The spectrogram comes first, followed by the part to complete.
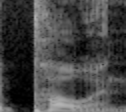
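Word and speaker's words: Poyen: so I would assume that growing up in poen Arkansas and I say poen that's the correct pronunciation you got it man nobody else gets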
